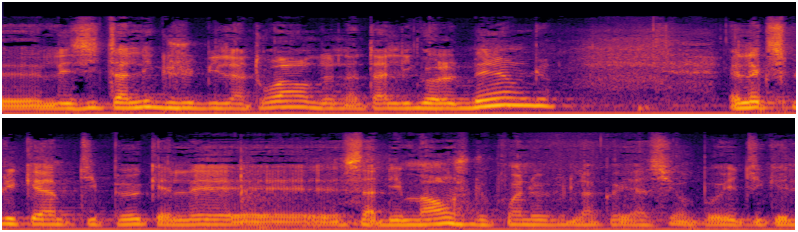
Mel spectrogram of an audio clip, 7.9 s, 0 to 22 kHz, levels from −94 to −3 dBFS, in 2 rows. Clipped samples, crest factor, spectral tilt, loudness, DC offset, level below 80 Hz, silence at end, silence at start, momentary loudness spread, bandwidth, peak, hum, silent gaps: under 0.1%; 20 dB; -4 dB/octave; -25 LUFS; 0.7%; -54 dBFS; 0 s; 0 s; 9 LU; 14 kHz; -4 dBFS; none; none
